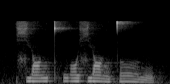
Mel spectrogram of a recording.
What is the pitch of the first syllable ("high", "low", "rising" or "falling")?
high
